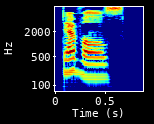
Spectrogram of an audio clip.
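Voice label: "devils", British English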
